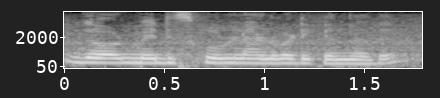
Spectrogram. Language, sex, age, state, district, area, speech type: Malayalam, female, 45-60, Kerala, Wayanad, rural, spontaneous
